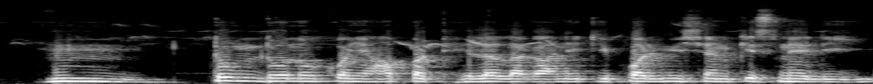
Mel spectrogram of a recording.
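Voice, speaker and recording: A man's cartoonish character voice at a medium pitch, monotone and flat in intonation, at a moderate pace. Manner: stern, bossy.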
